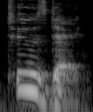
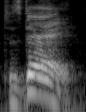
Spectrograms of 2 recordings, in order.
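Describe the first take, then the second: First: Tuesday as "TUES-day", first syllable punched; Tuesday stressed up front. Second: Tuesday as "tuhz-DAY", day punched; wrongly stressed Tuesday, weight on DAY; stress on second syllable. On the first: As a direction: lean on TUES, let day fall. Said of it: "which emphasis is the syllable on". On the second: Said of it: "instead of". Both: Shown as a demonstration.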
